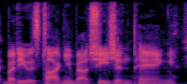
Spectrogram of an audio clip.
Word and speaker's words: Xi Jinping: I was in the foothills of the Himalayas with Xi Jinping.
